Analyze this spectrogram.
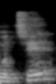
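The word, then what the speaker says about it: ふ: আচ্ছা, ফু এর কিন্তু আরেকটি উচ্চারণ আছে, যেটাকে বলা হয় হু বলা হয়। সেটাকে কি বলা হয় হু। হু, হু বা ফু।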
